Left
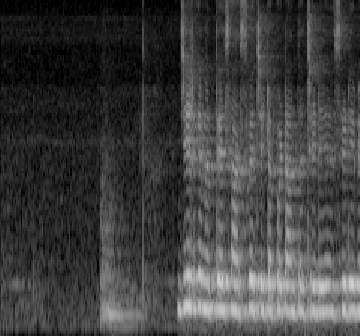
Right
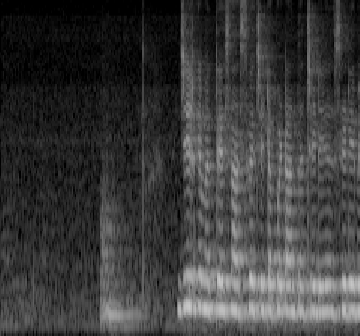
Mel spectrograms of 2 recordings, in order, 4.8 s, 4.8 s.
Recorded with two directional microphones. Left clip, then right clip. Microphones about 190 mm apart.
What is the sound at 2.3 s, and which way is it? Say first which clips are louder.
A woman's voice: left 3 dB; 30° right (ahead or behind).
